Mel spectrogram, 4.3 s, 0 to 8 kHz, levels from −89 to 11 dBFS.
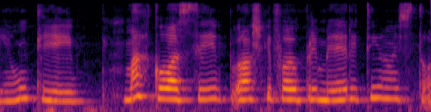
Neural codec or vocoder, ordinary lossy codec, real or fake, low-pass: codec, 24 kHz, 6 kbps, HILCodec; none; fake; 7.2 kHz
